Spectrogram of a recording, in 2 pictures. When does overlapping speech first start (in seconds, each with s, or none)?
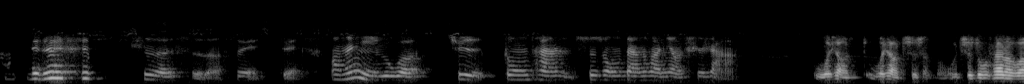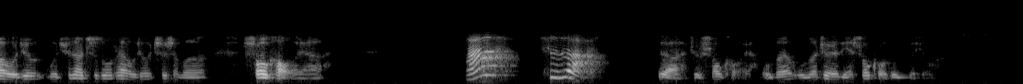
none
